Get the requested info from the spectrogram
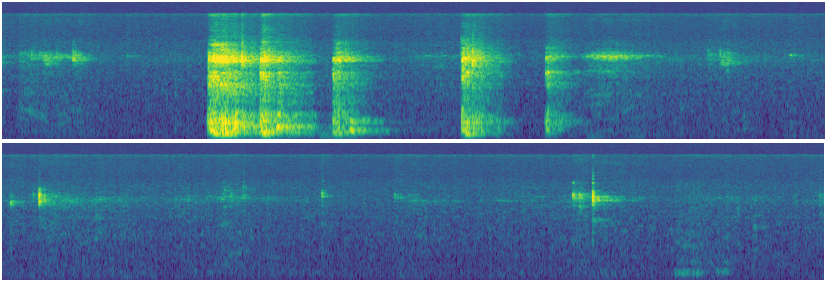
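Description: A person coughing: one long cough about a second in and two short ones soon after, followed by small clicks and taps of hands and food on glass plates.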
